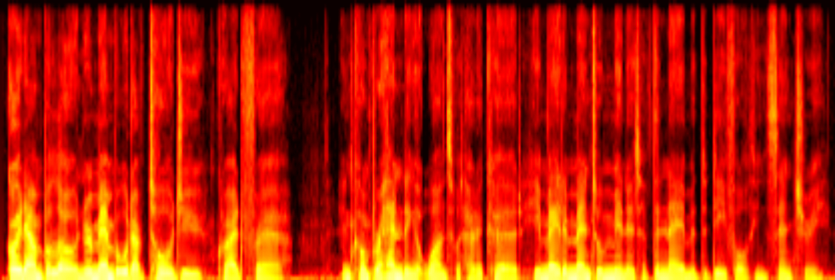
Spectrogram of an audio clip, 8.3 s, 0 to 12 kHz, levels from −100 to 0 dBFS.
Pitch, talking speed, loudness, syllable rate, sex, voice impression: 205 Hz, 215 wpm, -17 LUFS, 6.1 syllables/s, female, feminine, slightly young, slightly relaxed, powerful, soft, raspy, slightly refreshing, friendly, slightly reassuring, elegant, lively, slightly modest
